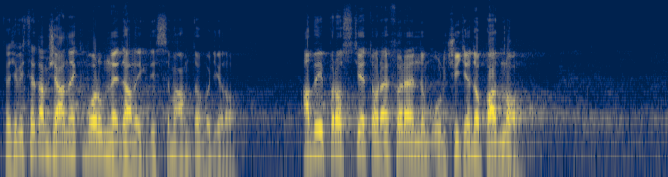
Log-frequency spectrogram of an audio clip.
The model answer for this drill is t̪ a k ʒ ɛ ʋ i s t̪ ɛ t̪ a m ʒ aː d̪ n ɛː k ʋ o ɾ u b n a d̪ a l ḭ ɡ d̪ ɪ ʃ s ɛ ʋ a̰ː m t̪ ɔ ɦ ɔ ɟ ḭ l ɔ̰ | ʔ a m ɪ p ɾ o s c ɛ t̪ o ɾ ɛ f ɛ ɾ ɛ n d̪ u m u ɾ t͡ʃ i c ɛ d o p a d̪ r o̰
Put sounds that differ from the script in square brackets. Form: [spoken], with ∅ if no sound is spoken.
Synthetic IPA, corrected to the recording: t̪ a [ɡ] ʒ ɛ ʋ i s t̪ ɛ t̪ a m ʒ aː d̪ n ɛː k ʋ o ɾ u [m] n [ɛ] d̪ a l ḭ ɡ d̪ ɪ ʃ s ɛ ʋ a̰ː m t̪ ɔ ɦ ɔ ɟ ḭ l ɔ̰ | ʔ a [b] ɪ p ɾ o s c ɛ t̪ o ɾ ɛ f ɛ ɾ ɛ n d̪ u m u ɾ t͡ʃ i c ɛ d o p a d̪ [l] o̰

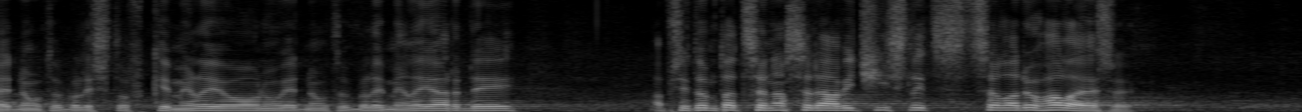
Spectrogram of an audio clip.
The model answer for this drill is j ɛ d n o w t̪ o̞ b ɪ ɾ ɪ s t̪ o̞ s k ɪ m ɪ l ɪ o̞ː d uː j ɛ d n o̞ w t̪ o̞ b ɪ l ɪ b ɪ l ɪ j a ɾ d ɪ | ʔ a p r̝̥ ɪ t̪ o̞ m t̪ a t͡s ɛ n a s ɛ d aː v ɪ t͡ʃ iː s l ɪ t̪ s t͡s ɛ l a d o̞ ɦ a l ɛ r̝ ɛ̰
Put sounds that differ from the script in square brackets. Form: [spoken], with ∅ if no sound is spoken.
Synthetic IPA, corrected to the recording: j ɛ d n o w t̪ o̞ b ɪ [l] ɪ s t̪ o̞ [f] k ɪ m ɪ l ɪ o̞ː [n] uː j ɛ d n o̞ w t̪ o̞ b ɪ l ɪ [m] ɪ l ɪ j a ɾ d ɪ | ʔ a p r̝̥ ɪ t̪ o̞ m t̪ a t͡s ɛ n a s ɛ d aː v ɪ t͡ʃ iː s l ɪ t̪ s t͡s ɛ l a d o̞ ɦ a l ɛ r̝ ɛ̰

